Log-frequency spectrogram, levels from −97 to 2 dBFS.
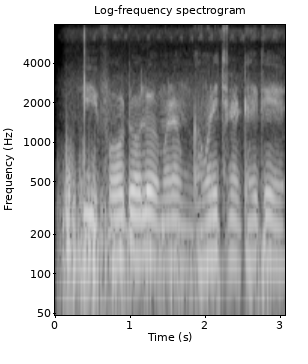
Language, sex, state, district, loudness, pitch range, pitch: Telugu, male, Andhra Pradesh, Sri Satya Sai, -21 LUFS, 125-135 Hz, 130 Hz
